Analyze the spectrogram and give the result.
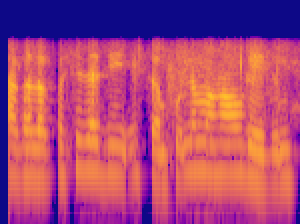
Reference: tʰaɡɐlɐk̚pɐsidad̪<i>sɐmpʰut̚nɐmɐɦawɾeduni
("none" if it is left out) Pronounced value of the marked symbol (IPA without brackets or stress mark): i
